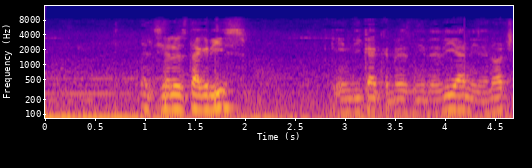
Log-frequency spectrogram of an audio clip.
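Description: A middle-aged man speaks calmly, close to a microphone.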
